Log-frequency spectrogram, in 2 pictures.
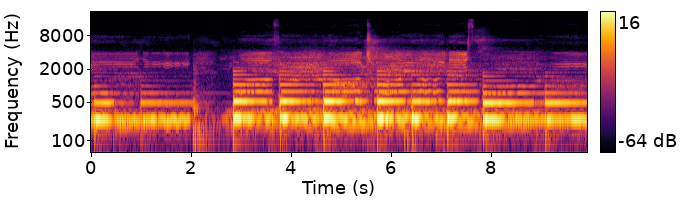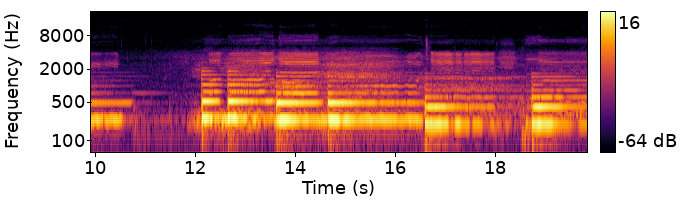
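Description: A tenor voice singing a slow, soft choral line in long held notes. It breaks off briefly about two seconds in, stops for a second or so around eleven seconds, then sings on.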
